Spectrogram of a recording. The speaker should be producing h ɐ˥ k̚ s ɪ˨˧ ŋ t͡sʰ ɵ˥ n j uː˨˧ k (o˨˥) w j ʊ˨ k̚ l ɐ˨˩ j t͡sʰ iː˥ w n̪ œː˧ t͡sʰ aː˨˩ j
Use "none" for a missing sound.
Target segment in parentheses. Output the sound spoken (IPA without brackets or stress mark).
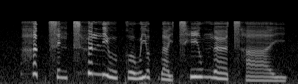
o˨˥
